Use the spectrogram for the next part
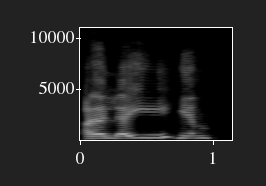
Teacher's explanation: عین حلق سے پڑھا جائے گا، اس کو الف کی طرح یا حمزہ کی طرح نہیں پڑھنا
